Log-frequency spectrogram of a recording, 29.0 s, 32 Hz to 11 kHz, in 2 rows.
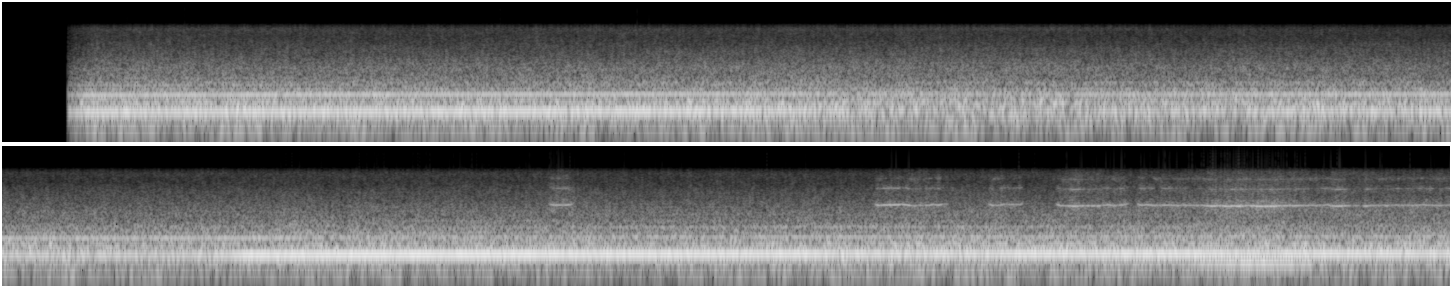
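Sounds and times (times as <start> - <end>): car engine drone: 0.7 - 28.9
road noise: 0.7 - 28.9
high-pitched screaming whine: 23.2 - 28.9.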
